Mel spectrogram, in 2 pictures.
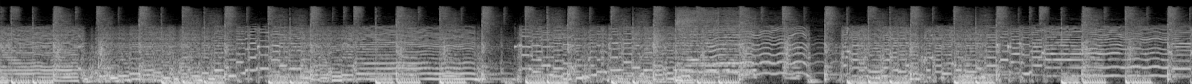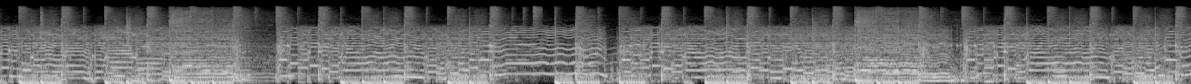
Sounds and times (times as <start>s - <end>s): Techno: 0.0s - 23.8s.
